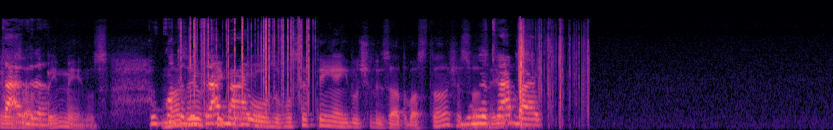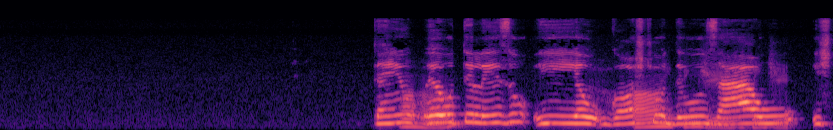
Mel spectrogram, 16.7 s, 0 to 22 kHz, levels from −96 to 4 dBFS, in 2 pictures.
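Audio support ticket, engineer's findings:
Cable scratch noise, 1.80–3.17 s: dense, irregular crackle sitting a few dB under the speech. 5.18–5.90 s: same scratching, roughly as loud as the speech. Likely a worn cable or connector being moved, contact resistance fluctuating rapidly. Spectrogram shows ragged broadband vertical streaks; waveform shows uneven bursts of spiky hash over the speech envelope.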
